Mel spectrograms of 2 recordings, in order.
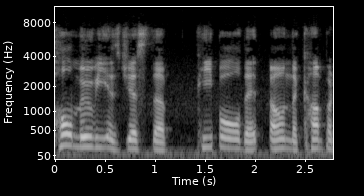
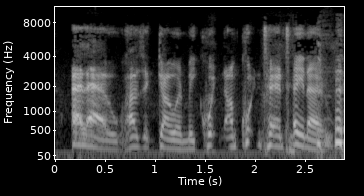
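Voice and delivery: casual, relaxed delivery; 3 semitones higher than usual. Retelling a scene where the director appears in his own film: imitating Quentin Tarantino. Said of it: "Tarantino's like".

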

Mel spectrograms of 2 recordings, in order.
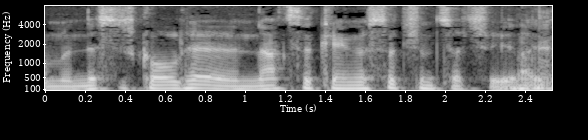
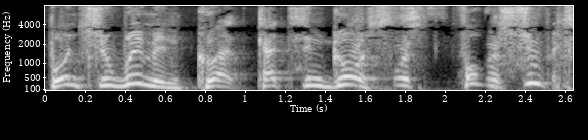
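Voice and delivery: put-on old granddad voice, much higher pitch; 12 semitones higher than usual. Discussing the Ghostbusters movie with a co-host, granddad voice. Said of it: "you brought your granddad voice over".

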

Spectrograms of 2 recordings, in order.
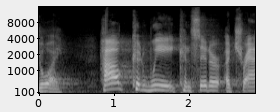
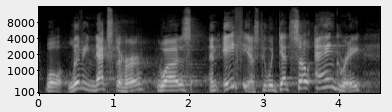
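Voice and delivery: ordinary delivery

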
